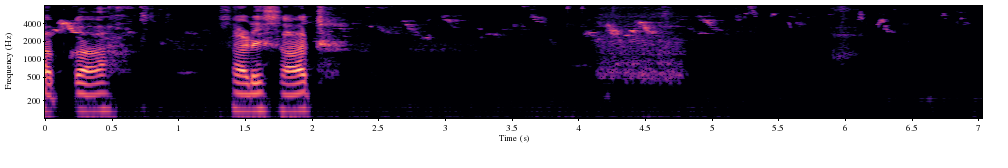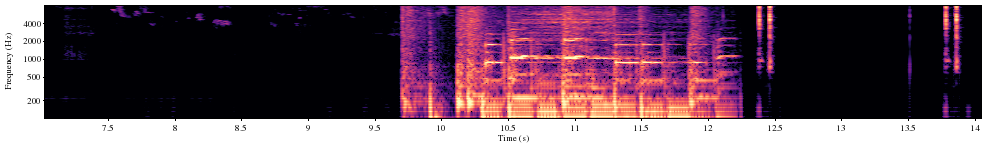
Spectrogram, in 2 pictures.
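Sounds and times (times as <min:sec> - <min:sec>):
birds chirping: 0:00.0 - 0:10.0
music with guitar and drums: 0:09.7 - 0:12.2.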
